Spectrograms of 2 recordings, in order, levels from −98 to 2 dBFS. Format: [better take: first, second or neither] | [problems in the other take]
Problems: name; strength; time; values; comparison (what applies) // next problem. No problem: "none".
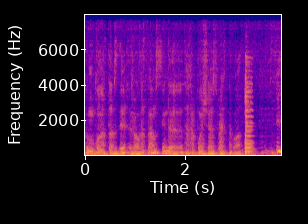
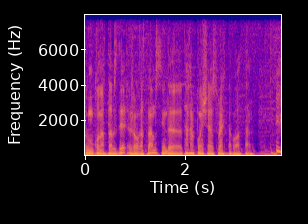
second | background sound (Guitar); 1 dB above the speech // room echo; dies away in 0.3 s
